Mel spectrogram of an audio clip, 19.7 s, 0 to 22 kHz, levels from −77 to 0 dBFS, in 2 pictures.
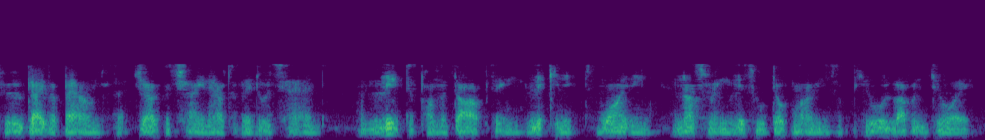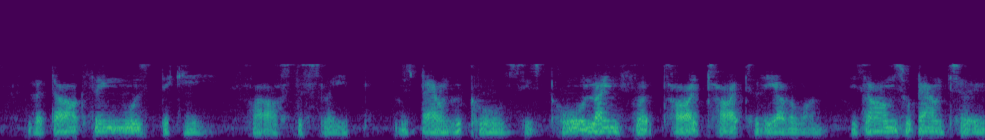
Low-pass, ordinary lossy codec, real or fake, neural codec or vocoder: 7.2 kHz; AAC, 16 kbps; fake; vocoder, 22.05 kHz, 80 mel bands, HiFi-GAN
